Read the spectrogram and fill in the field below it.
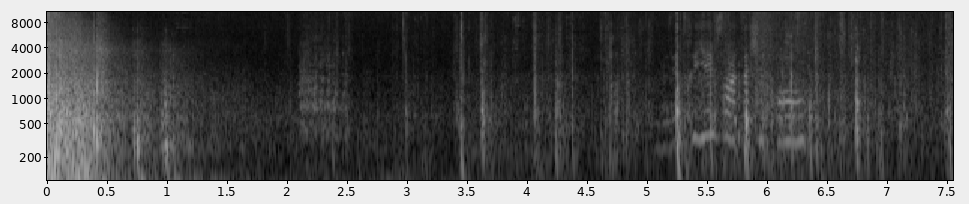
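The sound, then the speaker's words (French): A horse's hooves clop in an uneven trotting rhythm as it is driven at a fast pace, sharp knocks, with some faint vocal sounds in the background toward the end. “T'as pas dit qu'il fallait faire vite J'espère qu'il va pas me jeter dans le fossé. J'ai encore jamais fait courir à cheval.”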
